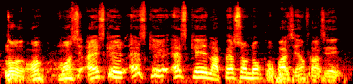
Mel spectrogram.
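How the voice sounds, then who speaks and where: A man with a high voice argues in a heated religious debate, firing the same question again and again to corner his opponent. There is a clear hum of background noise behind him. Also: expressive, fast. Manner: insistent, repetitive questioning.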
